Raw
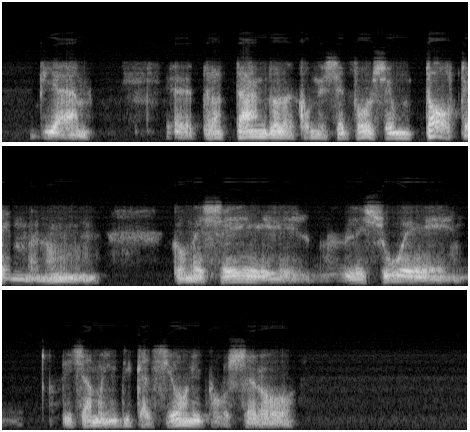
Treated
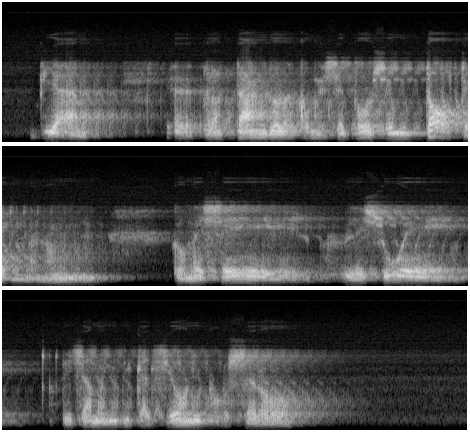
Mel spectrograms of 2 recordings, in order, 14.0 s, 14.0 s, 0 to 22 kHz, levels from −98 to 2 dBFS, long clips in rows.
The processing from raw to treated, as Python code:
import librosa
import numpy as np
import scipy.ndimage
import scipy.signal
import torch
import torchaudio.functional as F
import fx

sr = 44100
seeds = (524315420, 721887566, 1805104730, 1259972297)

y = scipy.signal.sosfilt(scipy.signal.butter(4, 230.0, 'highpass', fs=sr, output='sos'), x)
y = fx.high_shelf(y, sr, hz=3200.0, db=10.5)
y = fx.echo_thinned(y, sr, ms=136, feedback_pct=57, hz=340.0, wet_db=-11.5)
y = F.gain(torch.from_numpy(y), 1.0).numpy()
